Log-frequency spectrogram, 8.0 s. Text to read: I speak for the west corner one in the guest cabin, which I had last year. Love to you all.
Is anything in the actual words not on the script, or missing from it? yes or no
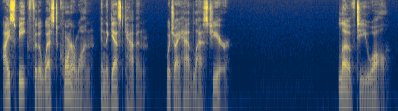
no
